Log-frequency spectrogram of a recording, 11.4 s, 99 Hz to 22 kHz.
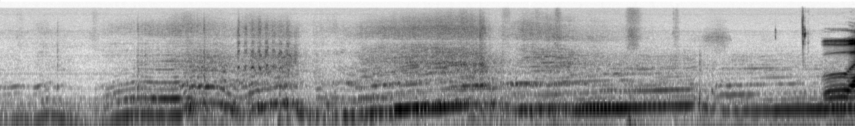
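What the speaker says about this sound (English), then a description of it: "I've got Kiara or Jembad behind the wheel of the Fairlane. Taking on King 2 litre, which has struggled a little bit for a bit of traction." A Ford Fairlane drag car launches and races down the strip against a 2-litre rival, its engine rising through revs with gear changes, loud and steady throughout with a brief burst at the end.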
